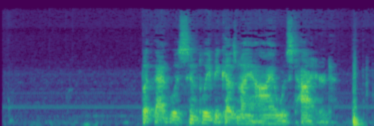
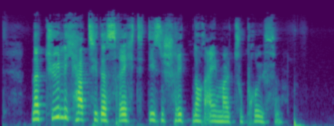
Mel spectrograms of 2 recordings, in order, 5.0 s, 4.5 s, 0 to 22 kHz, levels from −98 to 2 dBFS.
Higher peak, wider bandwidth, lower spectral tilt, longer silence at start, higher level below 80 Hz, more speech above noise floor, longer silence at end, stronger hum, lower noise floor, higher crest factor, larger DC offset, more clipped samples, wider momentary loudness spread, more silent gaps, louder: about the same, -2 dBFS vs -2 dBFS; first, 16.5 kHz vs 14.5 kHz; first, -5 dB/octave vs -3.5 dB/octave; first, 1.1 s vs 0.4 s; first, -40 dBFS vs -46 dBFS; first, 35 dB vs 22 dB; second, 0.1 s vs 0.45 s; neither; first, -55 dBFS vs -43 dBFS; about the same, 20 dB vs 20 dB; neither; neither; second, 4 LU vs 14 LU; neither; about the same, -20 LUFS vs -21 LUFS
